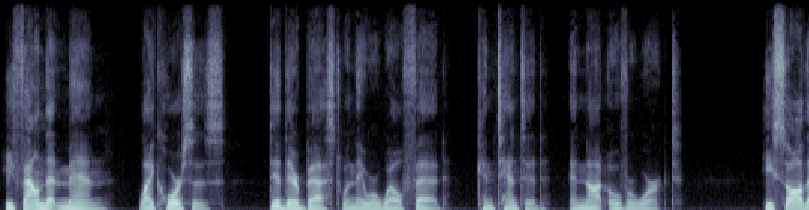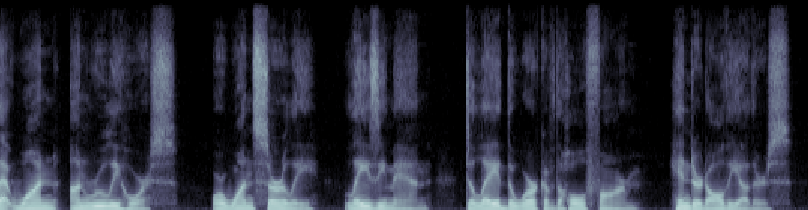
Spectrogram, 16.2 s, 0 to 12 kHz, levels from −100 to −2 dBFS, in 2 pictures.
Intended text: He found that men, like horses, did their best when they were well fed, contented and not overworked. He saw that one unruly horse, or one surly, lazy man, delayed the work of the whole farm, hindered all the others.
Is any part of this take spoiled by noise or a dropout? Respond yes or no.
no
